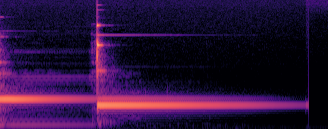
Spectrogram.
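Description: A two-tone doorbell chime rings once, a higher note followed by a lower one that hangs and slowly fades over a few seconds, clear with no voices.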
